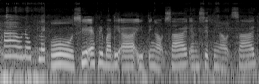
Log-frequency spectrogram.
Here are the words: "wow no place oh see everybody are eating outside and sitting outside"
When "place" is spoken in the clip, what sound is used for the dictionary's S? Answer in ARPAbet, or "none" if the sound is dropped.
none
